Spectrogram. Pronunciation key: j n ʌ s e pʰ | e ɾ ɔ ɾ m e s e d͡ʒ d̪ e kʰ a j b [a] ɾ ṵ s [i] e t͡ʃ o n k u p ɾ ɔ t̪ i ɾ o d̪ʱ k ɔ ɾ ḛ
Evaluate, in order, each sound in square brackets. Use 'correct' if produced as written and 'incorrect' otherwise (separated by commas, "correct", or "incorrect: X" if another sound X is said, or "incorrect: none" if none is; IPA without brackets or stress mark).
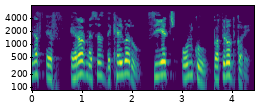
correct, correct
